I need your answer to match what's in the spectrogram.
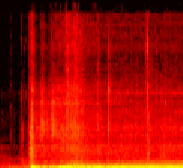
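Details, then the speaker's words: Pontiac Fiero GT after a cracked catalytic converter causing an exhaust leak was replaced by a custom one and clamped: engine settles into a deep, even exhaust rumble with no puffing or ticking, normal. "nope yeah I clamped it for now that sounds better"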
